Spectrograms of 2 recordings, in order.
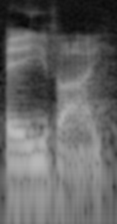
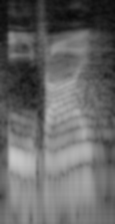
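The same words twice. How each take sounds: First: The vowel glides as a diphthong. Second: The vowel is a single plain vowel. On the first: This is the northern form. "in the north, it was more like" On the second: This is the southern form. "the most common pronunciation, which is in this case is the southern pronunciation"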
